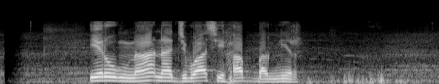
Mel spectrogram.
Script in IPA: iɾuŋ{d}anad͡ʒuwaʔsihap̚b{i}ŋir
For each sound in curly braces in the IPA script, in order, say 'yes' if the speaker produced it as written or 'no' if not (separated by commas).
no, no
